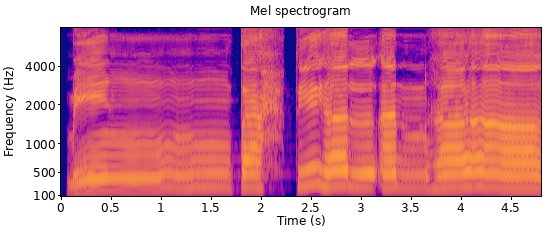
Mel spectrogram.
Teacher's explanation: এই জিম চিহ্নতে থামার কারণে রর উপরে যে পেশ আছে এই পেশটা সাকিন হয়ে গেছে। হা বলে 3 আলিফ টান দিয়ে এই র কে ধরতে হবে, রর উপরে পেশটা সাকিন হয়ে যাবে। 3 আলিফ টান মধ্যে আরজি।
